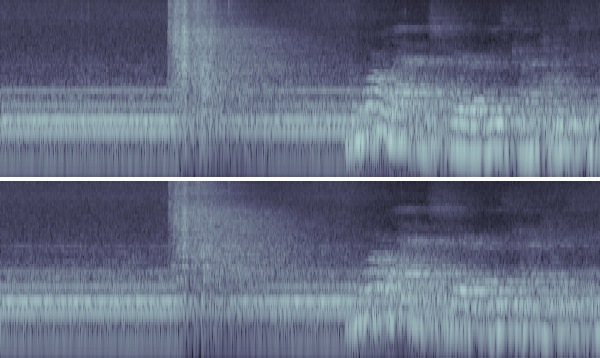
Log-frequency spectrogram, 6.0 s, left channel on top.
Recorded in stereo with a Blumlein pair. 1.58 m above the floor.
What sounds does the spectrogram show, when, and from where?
1.7 s crumpling: 60° left, 1.6 m
3.4 s a man speaking: 20° left, 5 m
